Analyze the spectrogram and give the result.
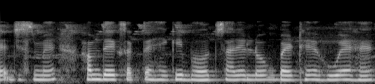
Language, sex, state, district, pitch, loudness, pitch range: Hindi, female, Uttar Pradesh, Shamli, 215 Hz, -17 LUFS, 210-220 Hz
